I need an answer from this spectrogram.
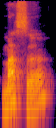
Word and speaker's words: Masse: Compare Masse, mass, with a short A, to Maße, measurements, with a long A.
